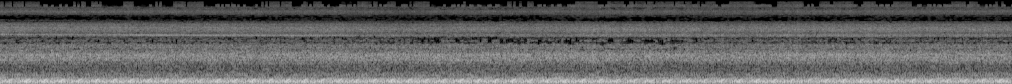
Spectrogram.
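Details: Ford 6.0 diesel with VGT reading stuck at 0.84, warming up: steady run under a smooth, even turbo whoosh with no whistle, scrape or surge; normal turbo spool.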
